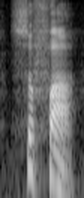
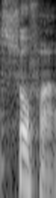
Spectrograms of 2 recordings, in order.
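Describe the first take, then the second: First: The stress is on the last syllable. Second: The stress is on the first syllable. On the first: The speaker calls it right. "It it goes a, a different way" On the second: The speaker calls it wrong. "it's not sofa"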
